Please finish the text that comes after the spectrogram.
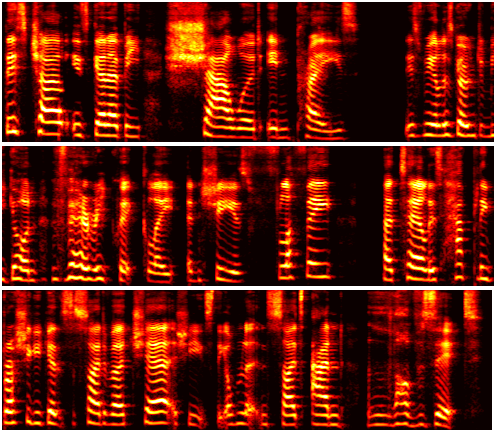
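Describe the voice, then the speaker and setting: Woman, high voice, expressive gushing delivery, improvised present-tense storytelling, role-play narrator. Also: unhurried.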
